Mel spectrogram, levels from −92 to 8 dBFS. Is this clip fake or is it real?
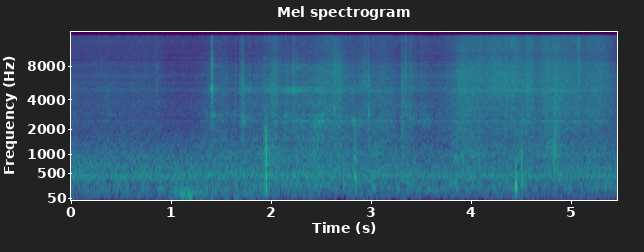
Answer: fake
